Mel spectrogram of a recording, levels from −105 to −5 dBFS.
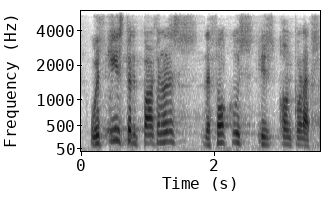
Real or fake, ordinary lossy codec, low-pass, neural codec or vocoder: fake; Opus, 64 kbps; 5.4 kHz; codec, 44.1 kHz, 2.6 kbps, SNAC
